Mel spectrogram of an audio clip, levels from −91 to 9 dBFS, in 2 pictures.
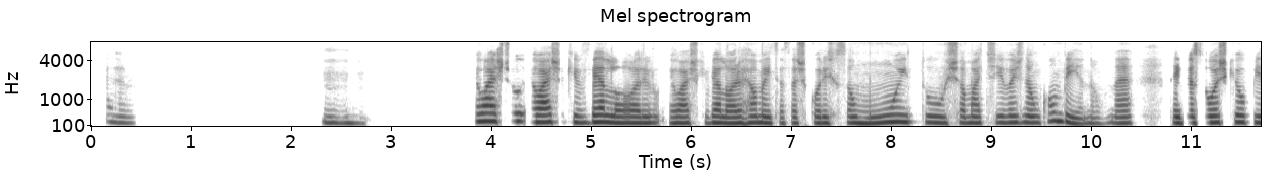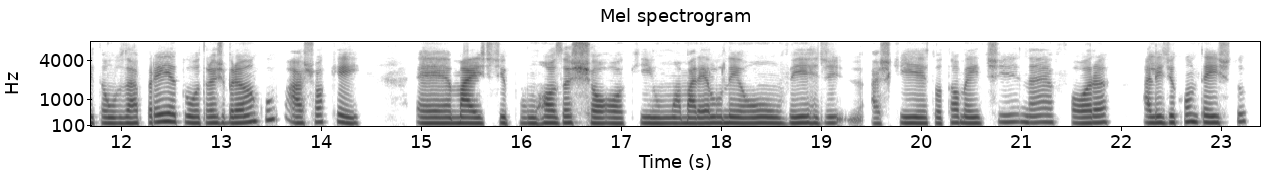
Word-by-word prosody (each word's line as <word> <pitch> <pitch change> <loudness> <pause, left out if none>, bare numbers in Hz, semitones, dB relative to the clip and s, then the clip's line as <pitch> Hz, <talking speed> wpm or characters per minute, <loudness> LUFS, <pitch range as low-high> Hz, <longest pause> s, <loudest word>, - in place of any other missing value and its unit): É. 215 -4 -12 1.9
Hum. 200 -3 -9 1.1
Eu 260 - +4
acho 265 0 +4 0.3
eu 230 - +2
acho 235 0 +4
que 230 -1 -4
velório 215 -2 +3
eu 205 +1 0
acho 205 -1 -1
que - - -16
velório, 205 -1 +2
realmente, 215 -1 +1
essas 200 0 -7
cores 205 -1 -3
que - - -22
são 210 -1 -2
muito 220 +2 +1
chamativas 215 +2 -3
não 215 -1 0
combinam, 205 -7 -1
né. 205 -1 -4 0.4
Tem 210 - +2
pessoas 220 +2 -1
que 235 - -1
optam 215 -3 -1
usar 200 +1 +1
preto, 240 +1 +2
outras 210 0 +1
branco, 250 +11 0
acho 210 +1 -3
ok. 235 -4 -1 0.6
Eh, 200 0 +3
mas, 200 0 +4
tipo, 205 0 -5
um 200 0 +1
rosa 210 +2 +2
choque, 200 -1 0
um 200 0 +1
amarelo 200 +1 +2
neon, 205 0 +3
verde, 205 - 0 0.2
acho 190 -1 -10
que 205 -1 +1
totalmente, 215 +4 -3
né, 230 0 -3 0.2
fora 210 +2 +1 0.3
ali 215 0 +1
de 225 +2 0
contexto 240 +1 0
210 Hz, 130 wpm, -23 LUFS, 200-225 Hz, 1.9 s, Eu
